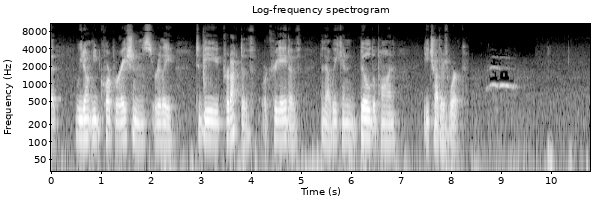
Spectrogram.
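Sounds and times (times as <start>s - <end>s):
speech: 0.0s - 8.4s
cat meowing: 8.7s - 9.4s.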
